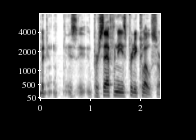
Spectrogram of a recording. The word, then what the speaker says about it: Persephone: I pronounced it right. Persephone.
